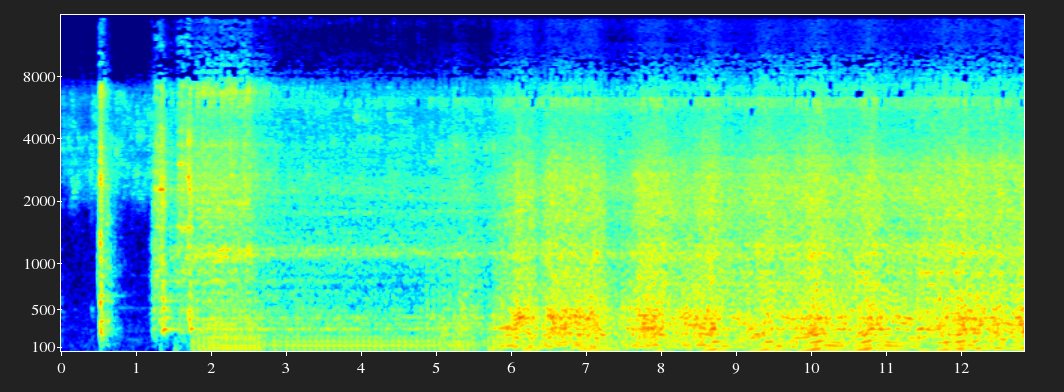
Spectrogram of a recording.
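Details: Fuel-injected motorcycle that stumbled on initial throttle, run with the fuel pump bypassed on an external feed at about 40–43 psi; starter whirs briefly, catches within two seconds, settles into steady idle and picks up cleanly, pointing to the fuel pump or its regulator.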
